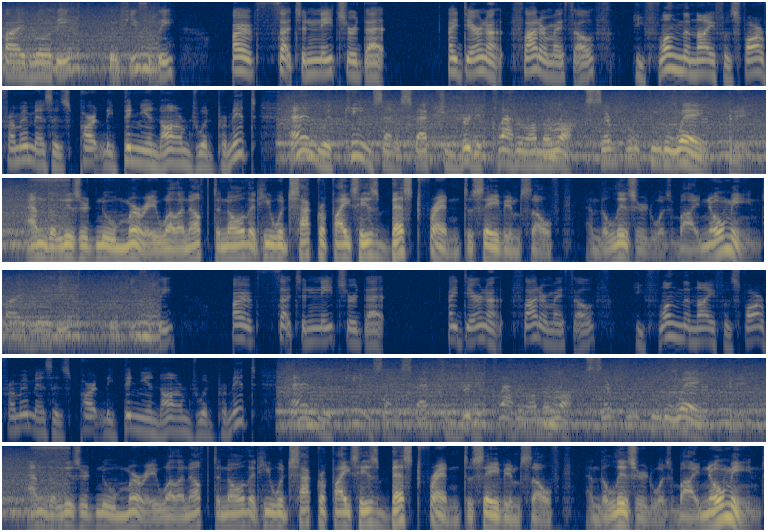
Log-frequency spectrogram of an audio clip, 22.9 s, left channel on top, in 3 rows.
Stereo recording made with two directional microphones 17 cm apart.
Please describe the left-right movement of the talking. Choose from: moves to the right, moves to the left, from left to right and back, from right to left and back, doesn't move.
moves to the right.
